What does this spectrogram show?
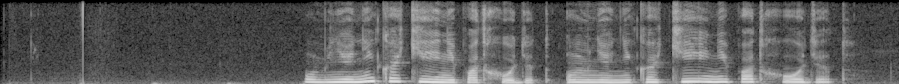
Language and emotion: Russian, sad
